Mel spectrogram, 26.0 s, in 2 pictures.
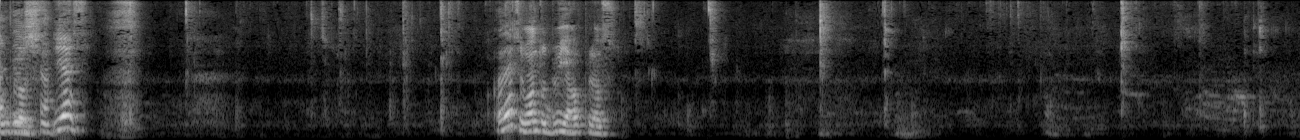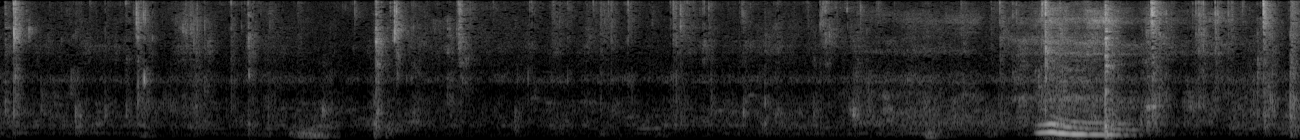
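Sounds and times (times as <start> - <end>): wet chewing and lip-smacking: 1.7 - 5.0, 6.2 - 26.0
person humming: 23.3 - 24.4.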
